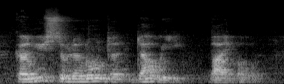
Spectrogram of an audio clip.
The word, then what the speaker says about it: Douay: sous le nom de Douay Bible. Bon, ça s'écrit D-O-U-A-Y, mais c'est le nom de la ville de Douai, dans le nord de la France.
